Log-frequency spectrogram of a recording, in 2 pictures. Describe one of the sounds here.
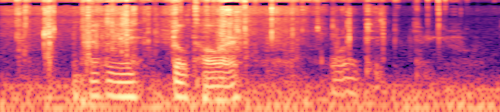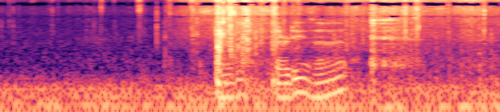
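Foil card packs crinkle softly as they are handled.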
